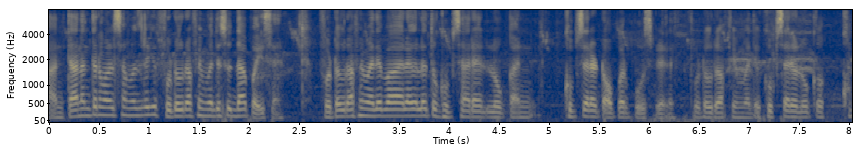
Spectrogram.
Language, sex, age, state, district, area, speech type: Marathi, male, 18-30, Maharashtra, Thane, urban, spontaneous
